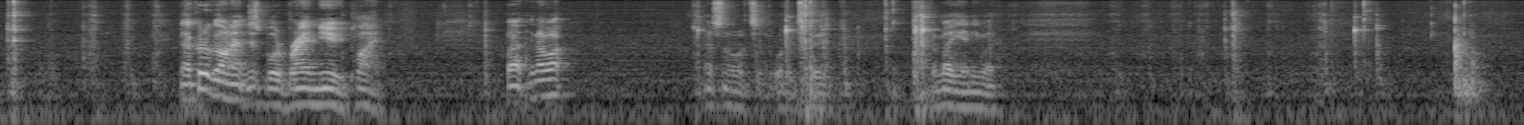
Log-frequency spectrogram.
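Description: Metal parts of a hand plane click and clink as they are fitted together.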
